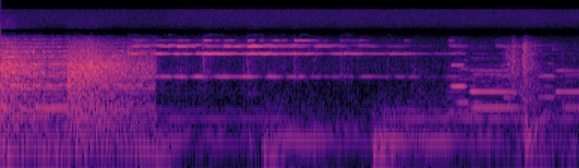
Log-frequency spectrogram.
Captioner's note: bell chiming; brooding music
